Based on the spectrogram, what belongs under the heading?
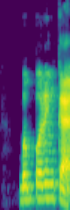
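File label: "berperingkat", Malay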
